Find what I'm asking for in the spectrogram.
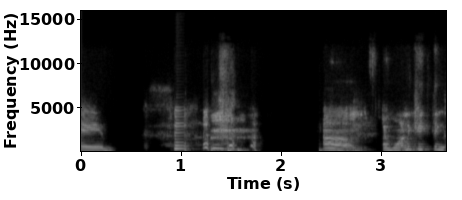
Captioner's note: laughs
